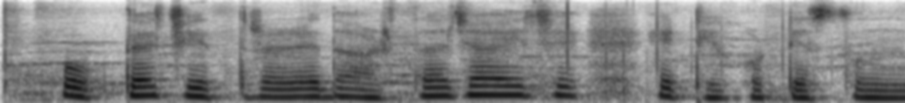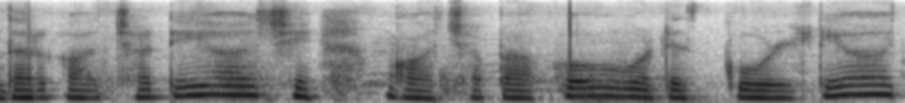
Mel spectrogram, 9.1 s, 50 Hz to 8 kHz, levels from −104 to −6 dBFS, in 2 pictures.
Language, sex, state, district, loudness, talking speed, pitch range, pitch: Odia, female, Odisha, Khordha, -22 LUFS, 95 wpm, 165-205 Hz, 180 Hz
